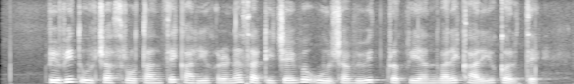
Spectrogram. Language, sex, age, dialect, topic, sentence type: Marathi, female, 25-30, Northern Konkan, agriculture, statement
